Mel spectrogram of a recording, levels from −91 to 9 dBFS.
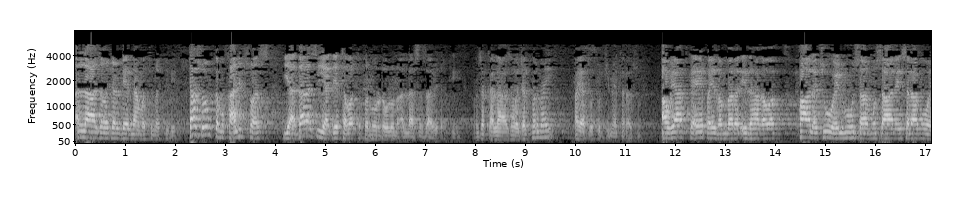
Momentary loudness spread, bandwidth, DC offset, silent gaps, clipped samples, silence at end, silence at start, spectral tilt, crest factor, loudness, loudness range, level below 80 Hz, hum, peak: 16 LU; 5.8 kHz; under 0.1%; none; under 0.1%; 0 s; 0 s; -7.5 dB/octave; 16 dB; -15 LUFS; 6 LU; -58 dBFS; none; 0 dBFS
